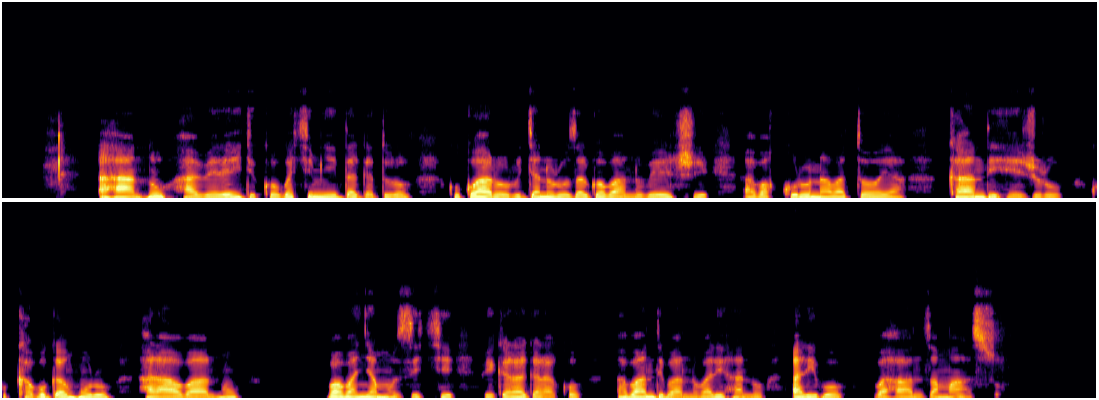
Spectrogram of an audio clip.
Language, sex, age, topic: Kinyarwanda, female, 18-24, health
